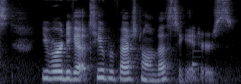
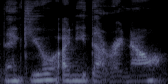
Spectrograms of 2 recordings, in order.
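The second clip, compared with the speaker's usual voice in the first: breathy whisper, softer and lower; relieved whisper; 4 semitones lower, 9 dB quieter than usual. Real, not acted. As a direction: murmur thanks under your breath. Grateful for a drink.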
